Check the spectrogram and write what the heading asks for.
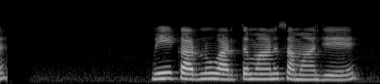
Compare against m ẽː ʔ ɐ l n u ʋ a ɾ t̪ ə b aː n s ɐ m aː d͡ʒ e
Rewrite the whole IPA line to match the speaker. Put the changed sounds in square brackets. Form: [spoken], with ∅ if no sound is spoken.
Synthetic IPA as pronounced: m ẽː [k] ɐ [ɾ] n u ʋ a ɾ t̪ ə [m] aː n s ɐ m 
